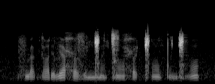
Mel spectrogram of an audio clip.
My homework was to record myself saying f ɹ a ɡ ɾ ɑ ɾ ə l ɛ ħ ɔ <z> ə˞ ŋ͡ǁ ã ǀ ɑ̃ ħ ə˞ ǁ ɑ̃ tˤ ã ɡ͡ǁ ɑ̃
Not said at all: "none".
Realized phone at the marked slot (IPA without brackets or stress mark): z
